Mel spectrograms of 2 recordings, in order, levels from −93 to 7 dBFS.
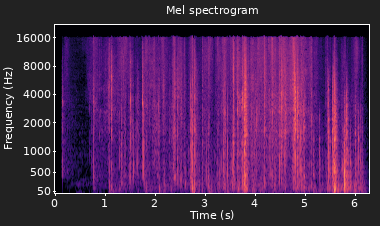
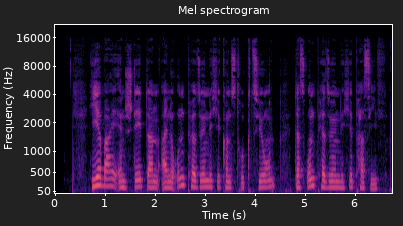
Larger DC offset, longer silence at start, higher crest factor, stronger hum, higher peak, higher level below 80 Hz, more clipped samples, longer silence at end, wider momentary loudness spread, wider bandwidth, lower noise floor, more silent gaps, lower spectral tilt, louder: neither; second, 0.15 s vs 0.35 s; about the same, 26 dB vs 22 dB; neither; first, -2 dBFS vs -16 dBFS; first, -48 dBFS vs -70 dBFS; neither; about the same, 0.1 s vs 0 s; first, 17 LU vs 11 LU; about the same, 17 kHz vs 16 kHz; second, -55 dBFS vs -60 dBFS; neither; second, -1.5 dB/octave vs -5 dB/octave; first, -24 LUFS vs -38 LUFS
